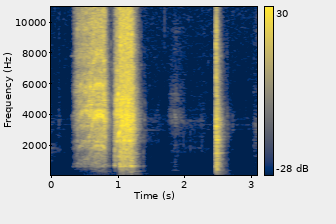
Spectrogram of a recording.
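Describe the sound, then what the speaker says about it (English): A power drill drives screws into a wooden board in two close, loud whirring bursts, followed after a pause by a third brief spin, with no talking. "I'm just going to put some screws directly into the board"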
